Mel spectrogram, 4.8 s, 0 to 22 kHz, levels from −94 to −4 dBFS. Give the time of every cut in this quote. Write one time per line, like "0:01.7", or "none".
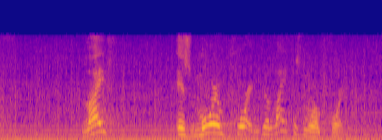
0:03.2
